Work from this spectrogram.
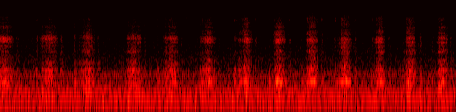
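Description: A metal fork repeatedly pokes and stabs rows of holes into a flat, solid, hand-sized heart-shaped slab of pink kinetic sand resting on a white surface. Each stab makes a soft, gritty crunch with a brief bright rasp, repeating in a fairly steady rhythm of about three per second over a constant low background hum.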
